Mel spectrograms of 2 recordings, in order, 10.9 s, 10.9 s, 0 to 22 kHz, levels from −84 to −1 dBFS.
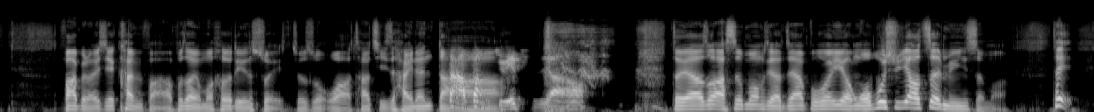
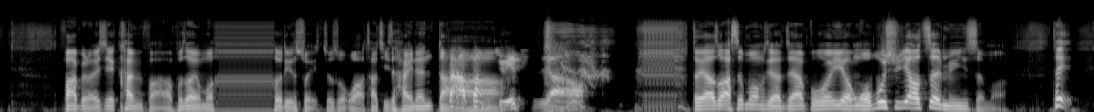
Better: first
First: none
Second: audio freezing; at 2 s for 0.5 s and at 6.5 s

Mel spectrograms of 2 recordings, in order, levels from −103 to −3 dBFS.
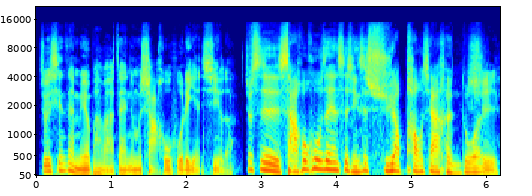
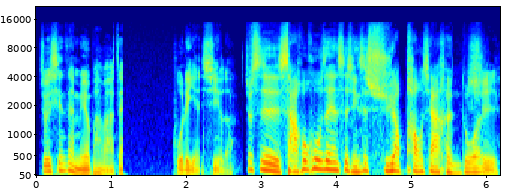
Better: first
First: none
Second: audio cutting out; at 1 s for 0.5 s

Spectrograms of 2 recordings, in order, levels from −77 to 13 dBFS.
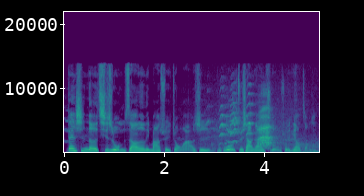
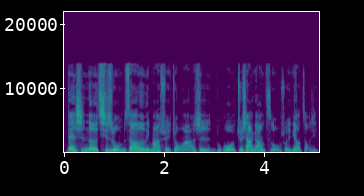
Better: second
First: animal sounds; very loud; throughout; as loud as the speech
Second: none

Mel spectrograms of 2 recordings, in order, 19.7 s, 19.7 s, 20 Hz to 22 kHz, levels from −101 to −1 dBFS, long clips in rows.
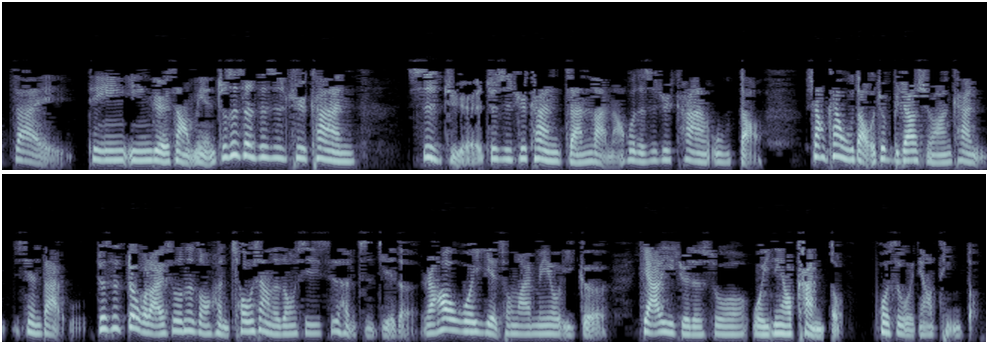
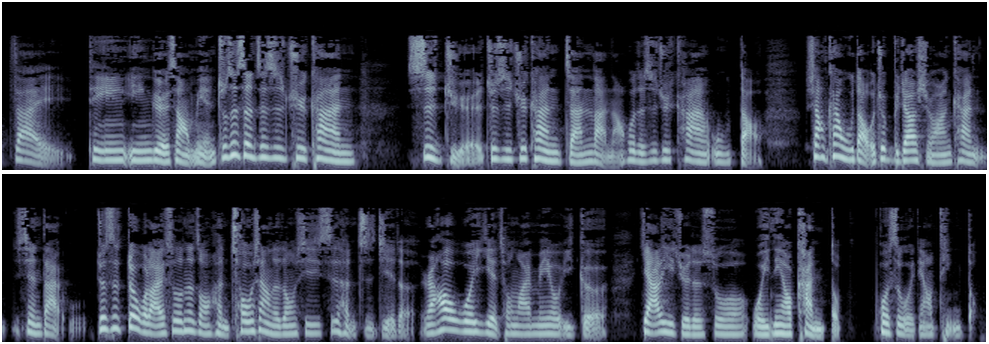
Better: second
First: garbled, watery; badly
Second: garbled, watery; slightly; nothing above 10.5 kHz

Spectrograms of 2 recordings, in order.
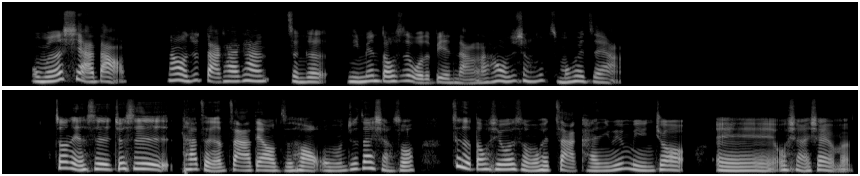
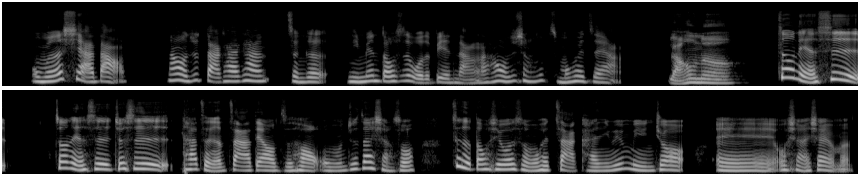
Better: second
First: audio cutting out; at 6.5 s for 2.5 s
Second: none

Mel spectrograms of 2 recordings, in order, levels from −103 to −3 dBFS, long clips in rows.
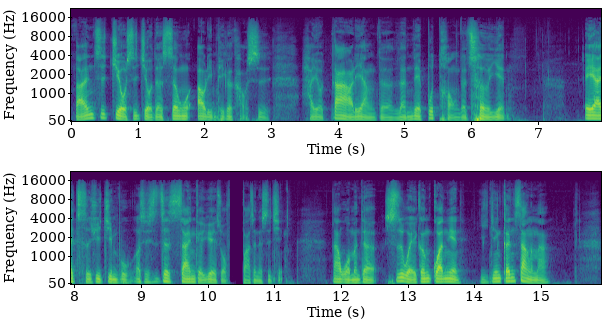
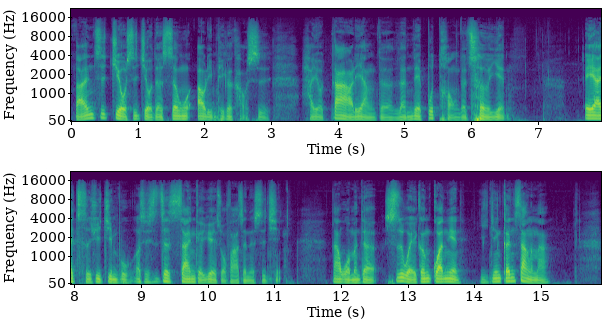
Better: second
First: audio freezing; at 10 s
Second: none

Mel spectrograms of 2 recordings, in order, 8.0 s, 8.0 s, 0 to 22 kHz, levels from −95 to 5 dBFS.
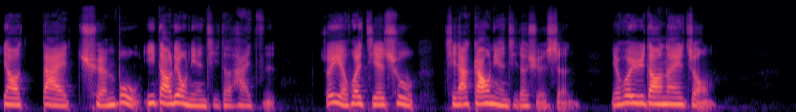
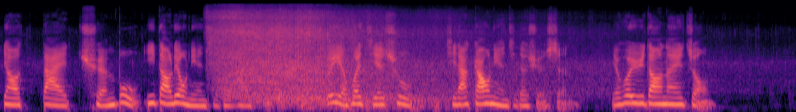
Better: first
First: none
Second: hiss; loud; throughout; 4 dB below the speech

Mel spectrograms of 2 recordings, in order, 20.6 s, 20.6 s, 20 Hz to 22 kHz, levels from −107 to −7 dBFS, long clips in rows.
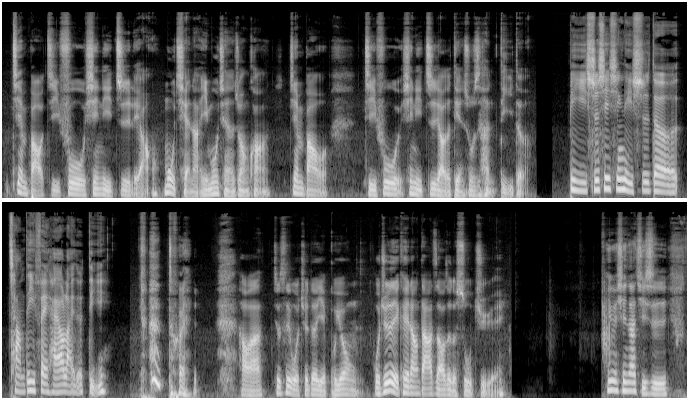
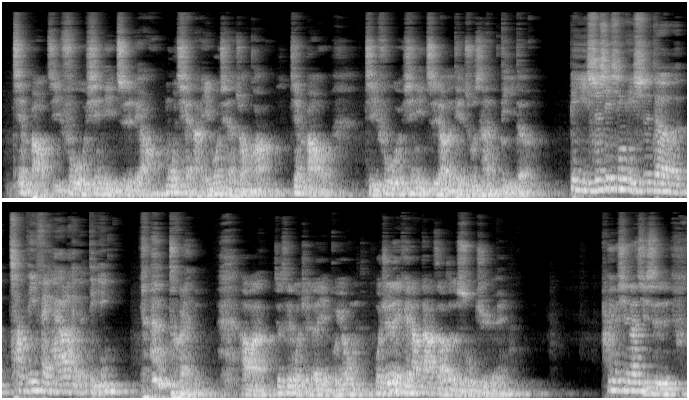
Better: first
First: none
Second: off-mic speech; far // room echo; noticeable; dies away in 0.8 s

